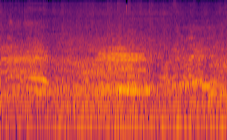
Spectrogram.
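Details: Sahiwal cattle, a bull calf at the Ambari cattle market near Narail, gives drawn-out, steady lowing moos over constant crowd murmur and market bustle.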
